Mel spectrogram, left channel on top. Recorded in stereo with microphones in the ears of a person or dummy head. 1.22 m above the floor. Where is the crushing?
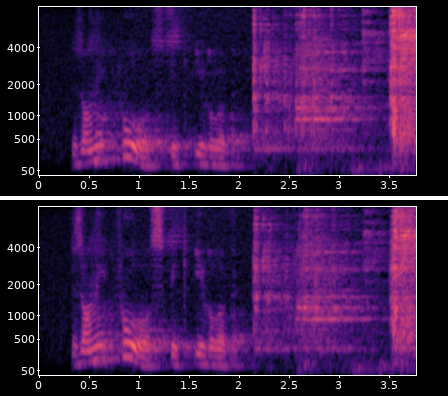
70° left (ahead or behind), 9 m.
